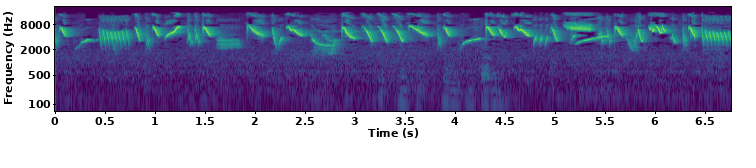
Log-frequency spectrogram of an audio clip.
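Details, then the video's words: Kingthroat in full song, alternating high and low notes as it opens its wings, sounding like a Blackthroat: fast sequences of rising and falling whistles, short buzzy trills and sharp chirps, pouring out continuously. "KINGTHROAT GACOR Atas Bawah BUKA SAYAP || Mirip Suara BlackThroat"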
